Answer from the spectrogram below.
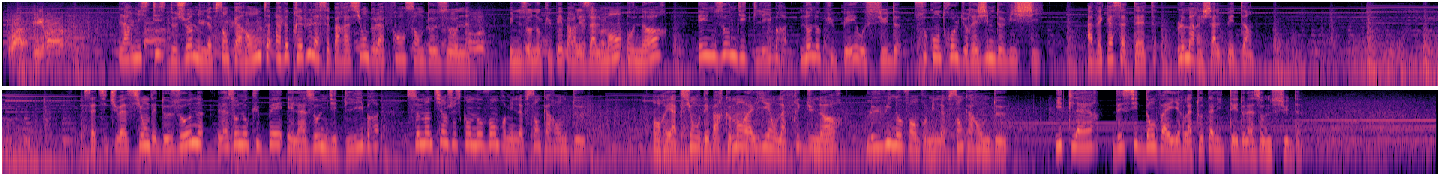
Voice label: french documentaries; professional French voice actress and singer

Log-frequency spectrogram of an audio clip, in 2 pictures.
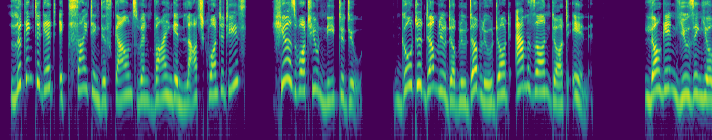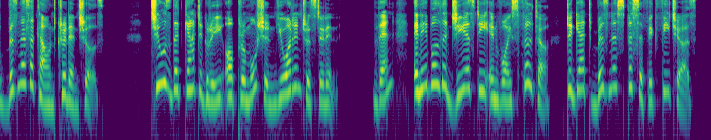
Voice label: english indian promos

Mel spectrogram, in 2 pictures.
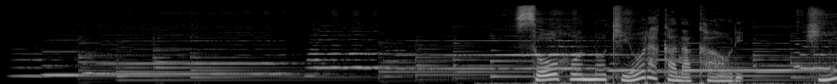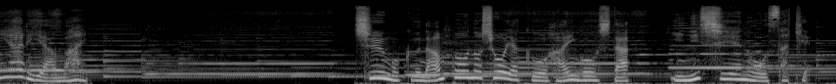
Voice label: japanese commercial

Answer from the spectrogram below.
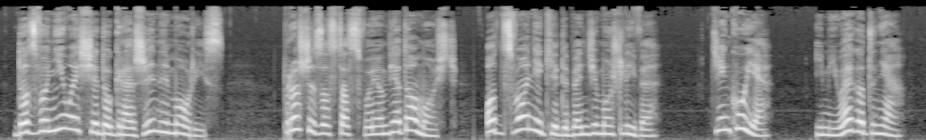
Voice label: polish ivr

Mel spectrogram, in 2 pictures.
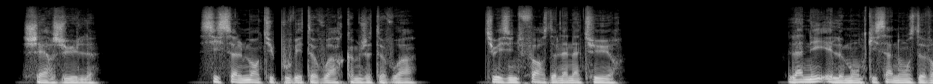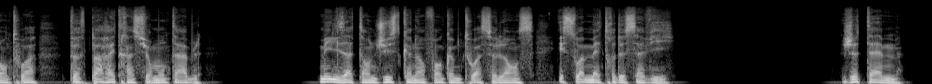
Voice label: French promos

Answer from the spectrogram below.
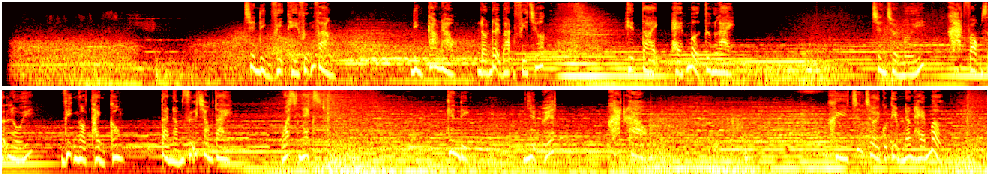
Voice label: Vietnamese commercial; multi-lingual voice actor

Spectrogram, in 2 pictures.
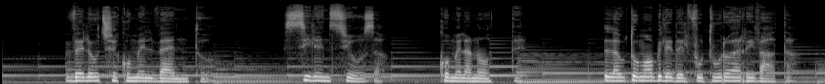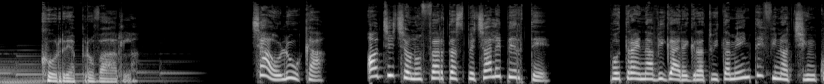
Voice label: italian commercial

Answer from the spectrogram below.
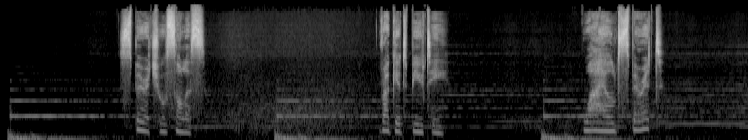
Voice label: english new zealand corporate videos

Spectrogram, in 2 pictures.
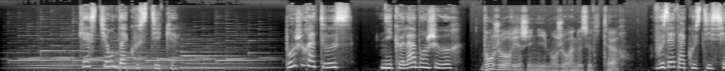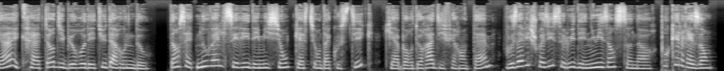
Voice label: french podcasts

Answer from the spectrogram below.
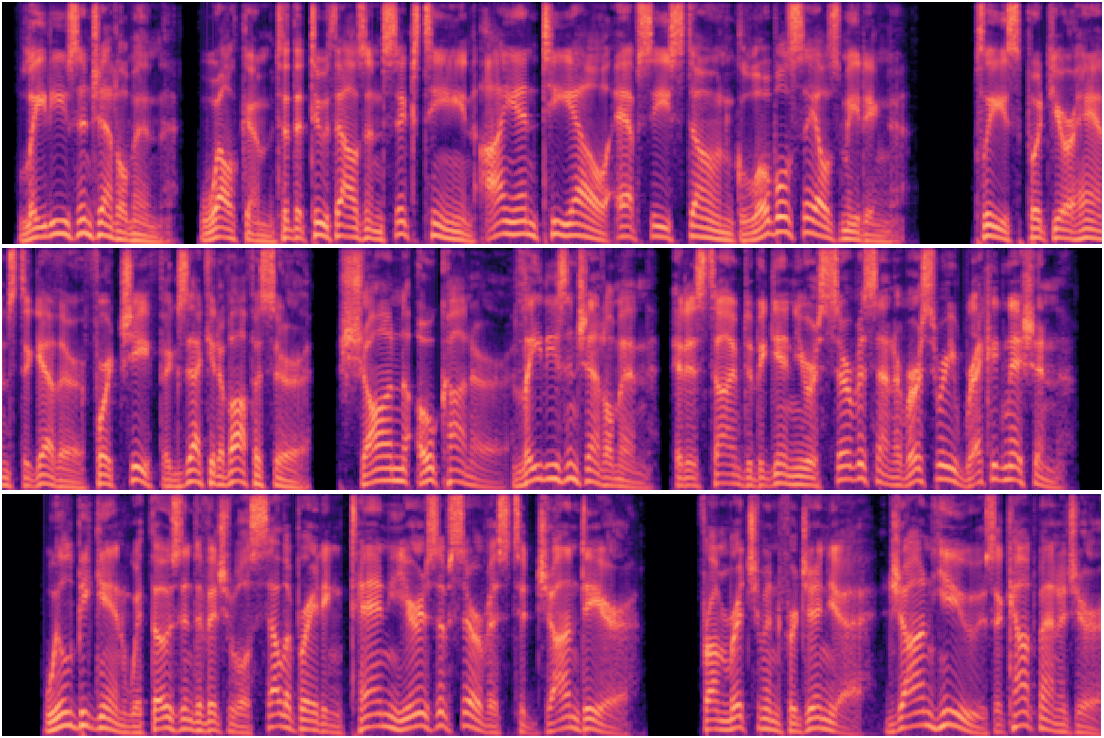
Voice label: english american announcements; North American English professional, working voice actor

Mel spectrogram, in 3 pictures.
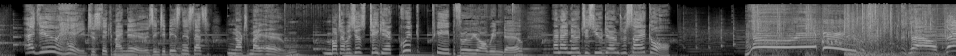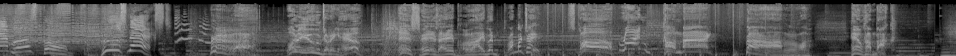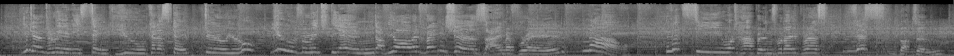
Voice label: english british animation

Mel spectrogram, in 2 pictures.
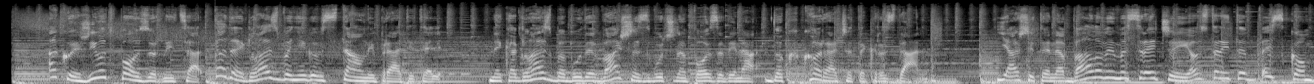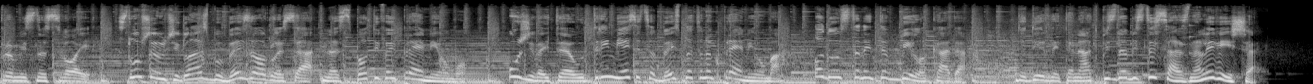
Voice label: croatian commercial; professional Croatian voice actor

